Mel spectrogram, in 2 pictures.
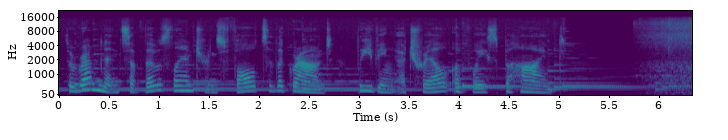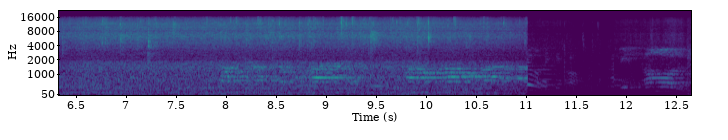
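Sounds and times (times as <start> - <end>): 
speech: 0.1 - 5.2
steady rain falling: 5.8 - 12.6.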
